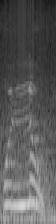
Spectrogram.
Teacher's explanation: उल्लू में हमने जल्दी से ऊ बोल दिया तो वह ह्रस्व स्वर हो गया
